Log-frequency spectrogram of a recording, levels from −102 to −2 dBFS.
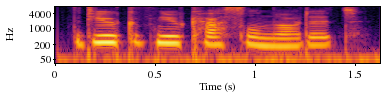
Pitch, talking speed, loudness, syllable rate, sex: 220 Hz, 185 wpm, -17 LUFS, 5.7 syllables/s, female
